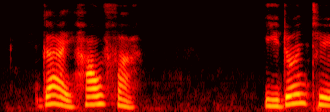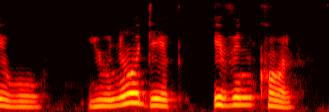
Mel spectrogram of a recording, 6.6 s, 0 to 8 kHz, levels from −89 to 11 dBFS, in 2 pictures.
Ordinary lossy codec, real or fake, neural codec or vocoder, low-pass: Opus, 64 kbps; fake; codec, 16 kHz, 8 kbps, FreqCodec, smaller model; 7.2 kHz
